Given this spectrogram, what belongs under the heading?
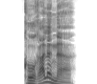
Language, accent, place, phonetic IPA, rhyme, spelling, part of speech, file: German, Germany, Berlin, [koˈʁalənɐ], -alənɐ, korallener, adjective, De-korallener.ogg
- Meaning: inflection of korallen: 1. strong/mixed nominative masculine singular 2. strong genitive/dative feminine singular 3. strong genitive plural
